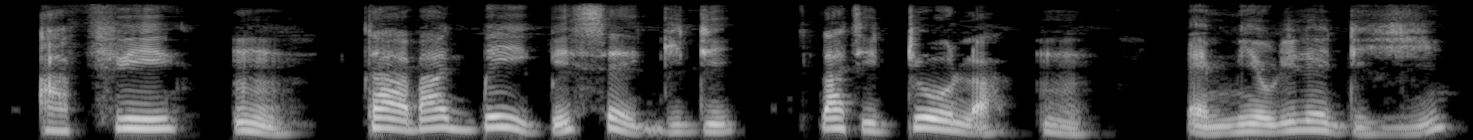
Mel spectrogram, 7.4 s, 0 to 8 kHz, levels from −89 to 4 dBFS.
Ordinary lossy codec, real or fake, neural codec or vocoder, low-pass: none; real; none; 7.2 kHz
